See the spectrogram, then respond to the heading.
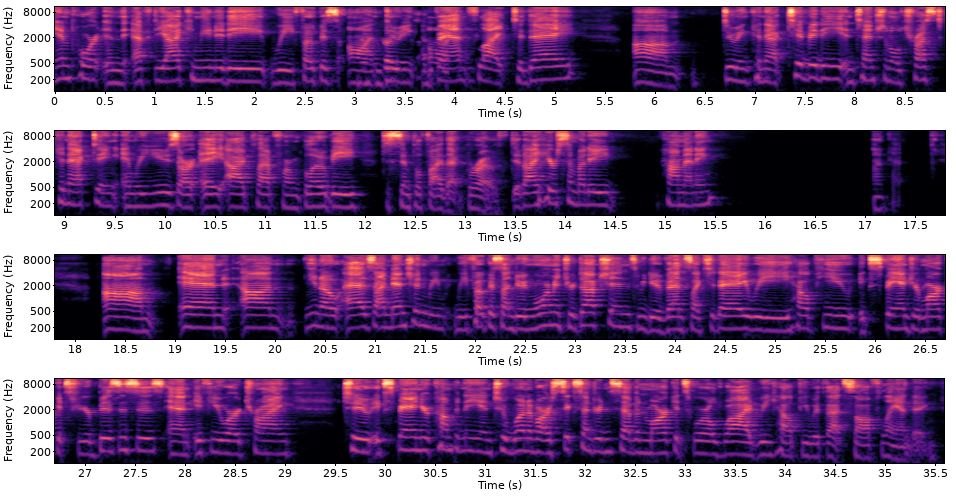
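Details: Adult woman speaking; normal speech.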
